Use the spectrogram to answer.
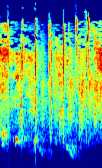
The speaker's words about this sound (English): And on the end of that, well, big round of applause for the panel.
